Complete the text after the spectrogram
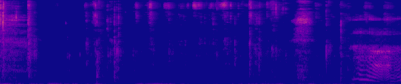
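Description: Playing cards slide against each other.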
